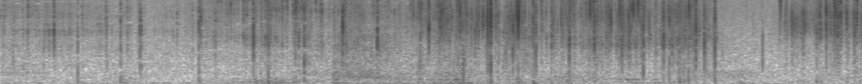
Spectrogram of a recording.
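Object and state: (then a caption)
Sequined fabric glove rubbed on glass. A red plastic-sequin fabric glove on a hand is rubbed and swept across camera glass close up. It makes a dense, irregular crinkling and crackling with many quick bright ticks over a low rumble, growing slightly louder in the middle.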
